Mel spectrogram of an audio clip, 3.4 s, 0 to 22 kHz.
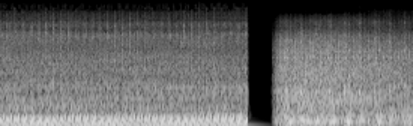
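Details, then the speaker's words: VW engine in a dune buggy on a trail ride, run low on oil: rough, lumpy idle with uneven chuffing and a missing pulse; number 3 cylinder not firing and oil pushing past the rings. "number 3 isn't firing anymore. Oil's pushing past the range."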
